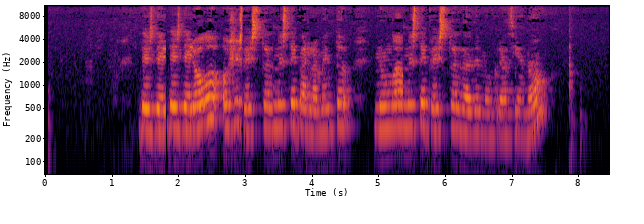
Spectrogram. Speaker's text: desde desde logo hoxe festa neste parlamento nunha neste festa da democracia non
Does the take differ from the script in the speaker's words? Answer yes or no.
no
